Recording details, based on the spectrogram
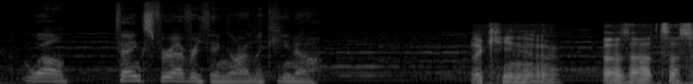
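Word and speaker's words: Arlecchino: Arleccino, that's how you pronounce No it.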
